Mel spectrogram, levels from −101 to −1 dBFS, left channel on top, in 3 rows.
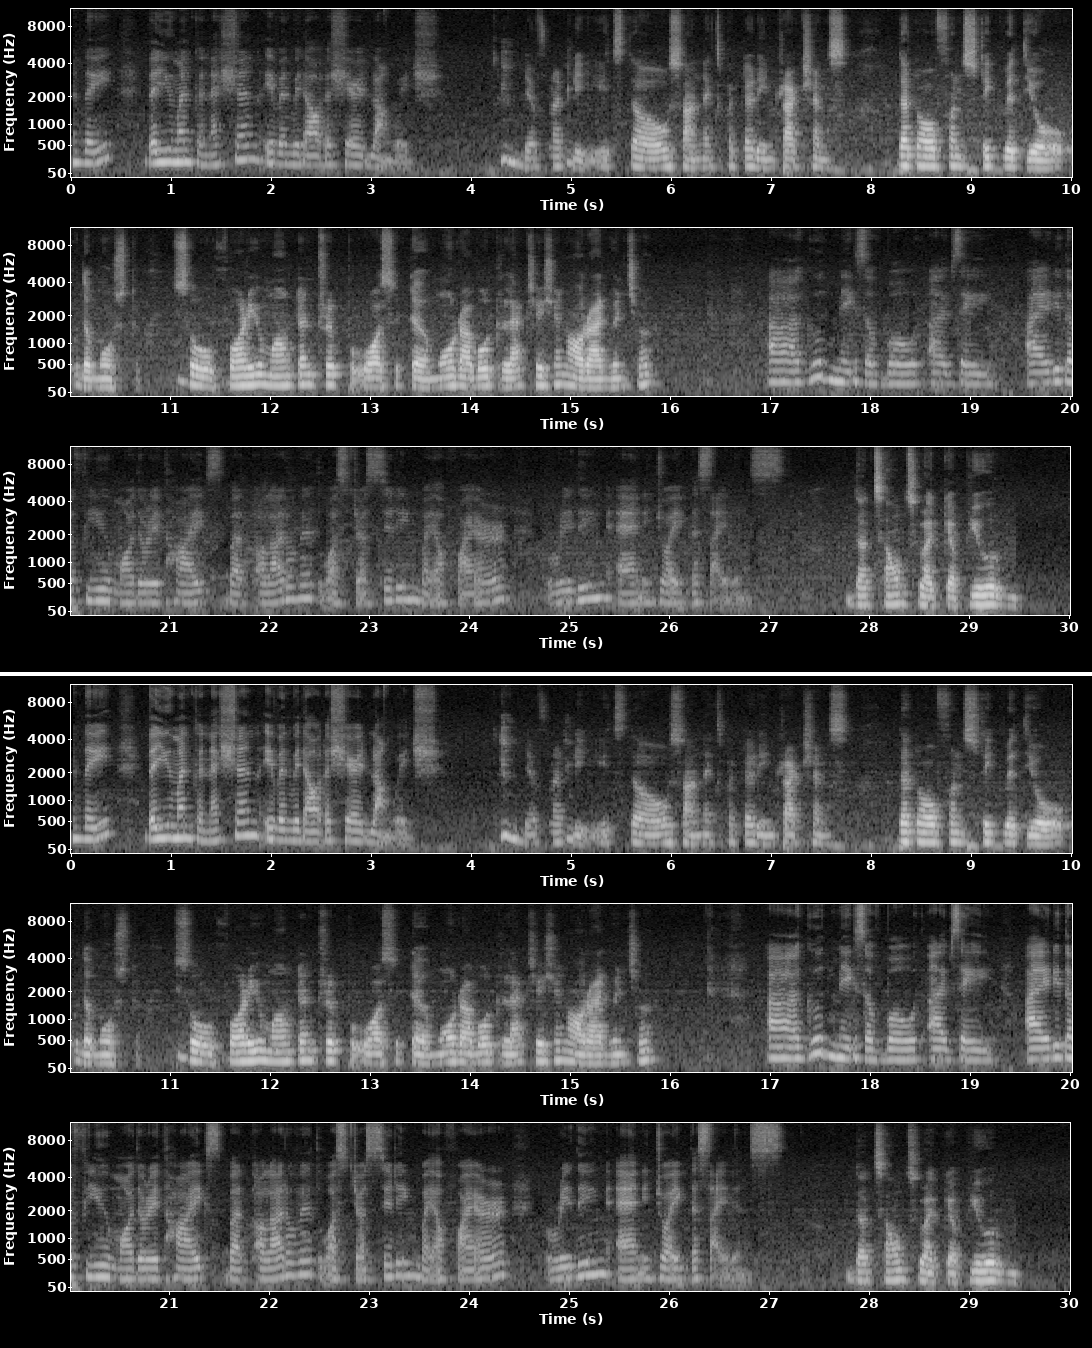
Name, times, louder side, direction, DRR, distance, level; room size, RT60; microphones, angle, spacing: voice 1, 0.0-3.7 4.3-4.5 4.9-5.1 11.0-11.2 16.6-19.2 19.5-26.8, right 3 dB, 80° right, 0.6 m, -34 dB
voice 2, 4.5-6.4 6.7-7.7 8.3-10.5 11.1-15.8 27.8-29.5, left 2 dB, 90° left, 0.8 m, -26 dB
3.2 x 3.2 x 3.5 m
head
